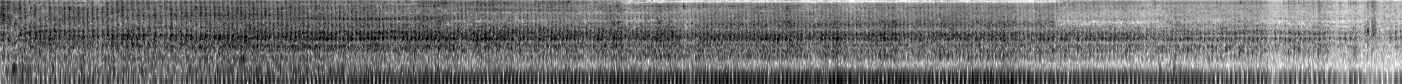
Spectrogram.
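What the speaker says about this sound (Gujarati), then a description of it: "તો આવી રીતના કંઈક ટ્રેક્ટર મરાય છે." A tractor engine rumbles loudly and steadily nearby while harrowing a field, a deep continuous chugging drone that barely changes throughout.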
